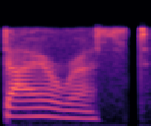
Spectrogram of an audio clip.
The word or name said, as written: diarist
